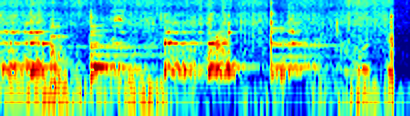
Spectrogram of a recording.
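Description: Whole spices such as star anise, black cardamom, fennel and mustard seeds sizzle in hot oil for a curry cooked outdoors in Trinidad, stirred with several scraping strokes over a continuous loud fry.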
